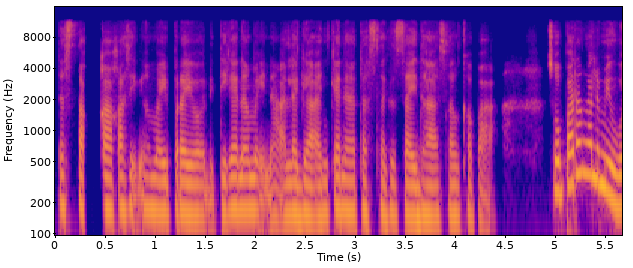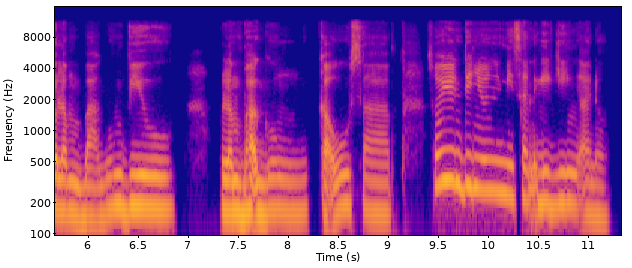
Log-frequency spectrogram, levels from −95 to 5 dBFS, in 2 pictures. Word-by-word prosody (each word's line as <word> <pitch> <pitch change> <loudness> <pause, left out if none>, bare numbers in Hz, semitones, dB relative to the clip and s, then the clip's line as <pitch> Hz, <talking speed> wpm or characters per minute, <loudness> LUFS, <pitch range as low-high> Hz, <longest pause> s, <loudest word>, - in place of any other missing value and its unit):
na-stuck 185 -1 -3
ka 175 -1 -1
kasi 175 0 -4
nga 175 - -4
may 160 -1 -1
priority 155 -1 -2
ka 175 - +1
na, 170 - 0
may 170 0 -2
inaalagaan 150 0 -2
ka 175 +2 -2
na, 160 -2 -3
ta's 165 -3 -6
nag-sa-side 150 -1 -2
hustle 145 0 -4
ka 145 - -8
pa. 145 - -10 0.5
So, 255 - +2
parang 375 +9 +2
alam 350 - +4
mo 300 - +5
'yung 185 - +2
walang 165 -2 +3
bagong 150 +5 -1
view, 180 -1 +3 0.4
walang 165 -1 +4
bagong 160 0 +2
kausap, 160 0 -1 0.3
So, 290 - -1
'yun 320 -2 +6
din 285 -1 +3
'yung 255 -1 0
minsan 225 -3 -1
nagiging 195 -1 -1
ano, 150 -3 -6
170 Hz, 185 wpm, -22 LUFS, 155-185 Hz, 0.5 s, yun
